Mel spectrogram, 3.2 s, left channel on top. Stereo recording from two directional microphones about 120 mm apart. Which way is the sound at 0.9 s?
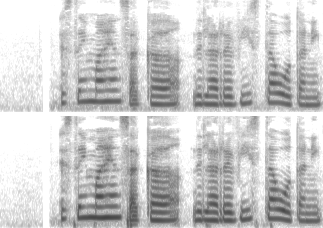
60° right (ahead or behind).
